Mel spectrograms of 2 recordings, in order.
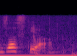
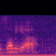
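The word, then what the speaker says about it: Zetia: are common and finally we have zestia or zedia depending how you want to pronounce it cholesterol absorption inhibitor that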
